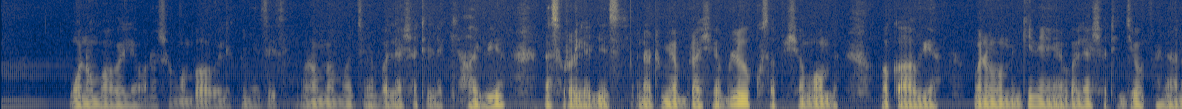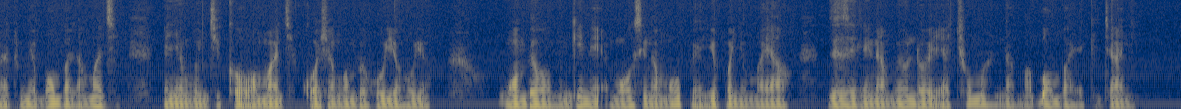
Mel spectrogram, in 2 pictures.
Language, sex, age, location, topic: Swahili, male, 25-35, Nakuru, agriculture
